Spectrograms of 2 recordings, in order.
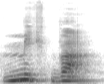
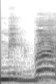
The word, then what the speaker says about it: mikvah: A de agua, mikvah.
